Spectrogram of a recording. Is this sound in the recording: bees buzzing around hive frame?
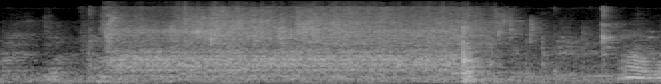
no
